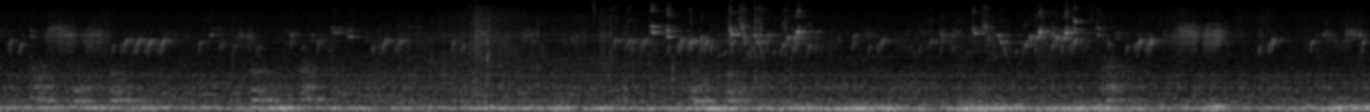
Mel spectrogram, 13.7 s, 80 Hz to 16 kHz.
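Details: European goldfinch singing at Planina Gornja, Croatia, on 4 July 2014: scattered tinkling, twittering phrases high in pitch through the recording, over a steady low hum and outdoor background noise.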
